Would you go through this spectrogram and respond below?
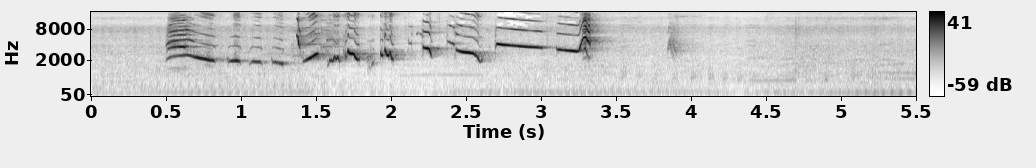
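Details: A kacer poci (Oriental magpie-robin) pours out lure song: a falling whistle, then rapid sharp rising notes and a long level high whistle, then a low steady hum after the song stops.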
